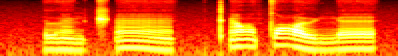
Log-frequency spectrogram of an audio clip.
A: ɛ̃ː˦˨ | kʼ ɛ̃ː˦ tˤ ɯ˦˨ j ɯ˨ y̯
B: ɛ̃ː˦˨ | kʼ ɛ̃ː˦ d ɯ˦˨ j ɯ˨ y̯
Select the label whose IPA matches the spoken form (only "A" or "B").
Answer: A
